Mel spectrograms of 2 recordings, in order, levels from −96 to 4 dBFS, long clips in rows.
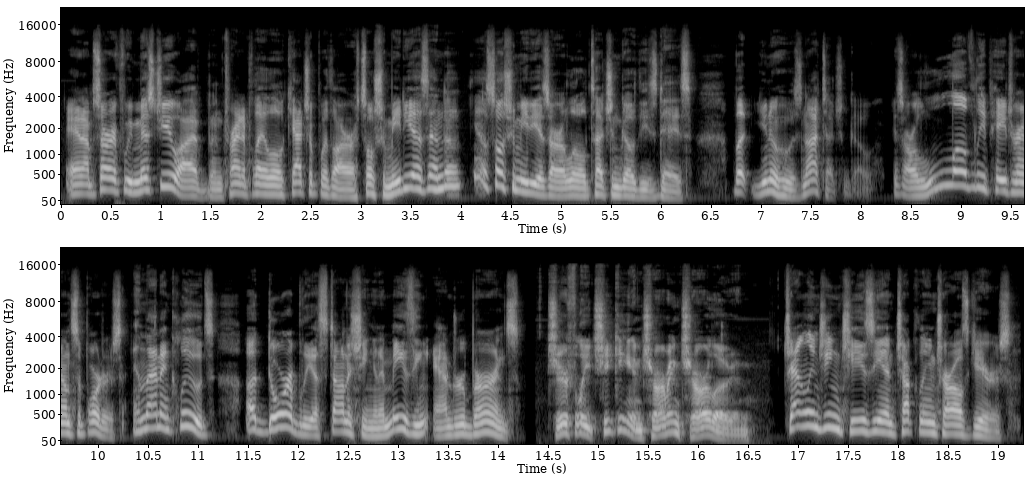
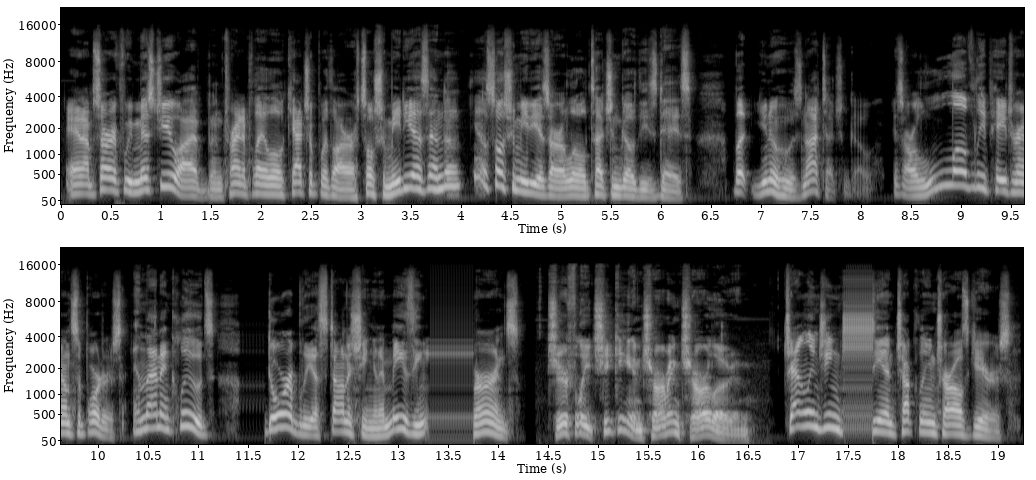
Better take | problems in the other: first | audio freezing; at 11 s, at 13 s and at 17 s

